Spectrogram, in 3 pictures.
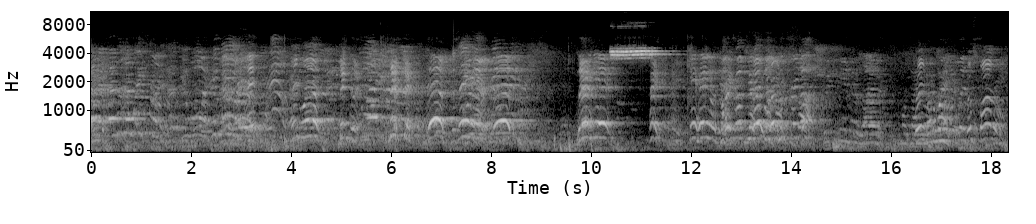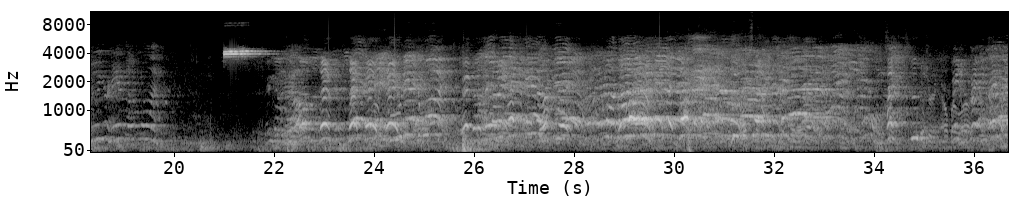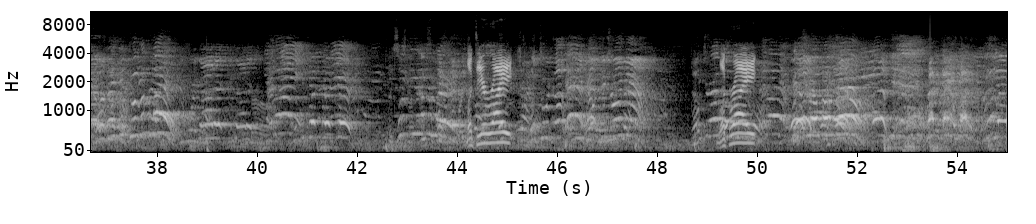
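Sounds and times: crowd chatter and shouting: 0:00.0 - 0:55.0
referee's whistle blasts: 0:10.4 - 0:11.8, 0:21.0 - 0:22.1.

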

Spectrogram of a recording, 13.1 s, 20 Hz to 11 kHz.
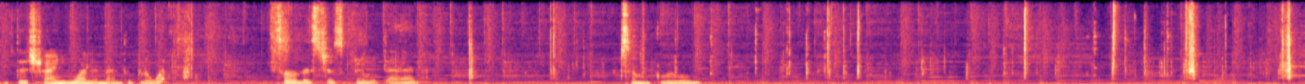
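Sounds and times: soft background music: 0:00.0 - 0:13.0.

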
